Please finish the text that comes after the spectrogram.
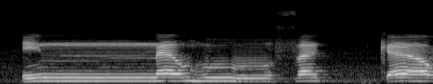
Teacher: ہا پر الٹا پیش ہونے کی وجہ سے ہا کو ایک الف کے مقدار کھینچیں گے۔ انہ فکر، فا کو باریک کر کے پڑھیں گے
